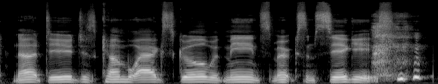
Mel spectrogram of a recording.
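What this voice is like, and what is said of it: American surfer dude accent. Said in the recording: “I don't know why I said Australian slang in an American surfer dude accent just now”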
